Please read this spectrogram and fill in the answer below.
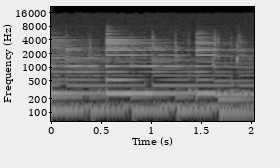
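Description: Background music: plucked acoustic guitar, a gentle instrumental with notes changing every half second or so.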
